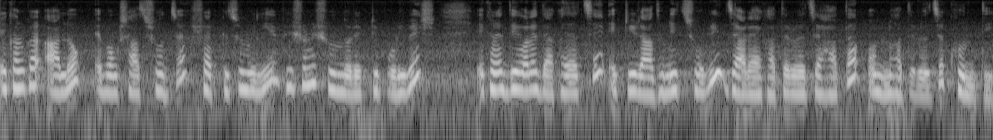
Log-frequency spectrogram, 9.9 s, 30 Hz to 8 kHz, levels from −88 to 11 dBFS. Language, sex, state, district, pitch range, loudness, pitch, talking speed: Bengali, female, West Bengal, Jalpaiguri, 185-240 Hz, -17 LUFS, 210 Hz, 155 wpm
